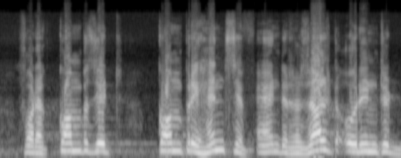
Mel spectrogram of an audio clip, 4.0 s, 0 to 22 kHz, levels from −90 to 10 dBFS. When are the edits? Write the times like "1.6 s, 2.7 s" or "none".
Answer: 2.5 s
